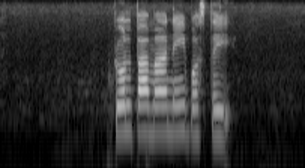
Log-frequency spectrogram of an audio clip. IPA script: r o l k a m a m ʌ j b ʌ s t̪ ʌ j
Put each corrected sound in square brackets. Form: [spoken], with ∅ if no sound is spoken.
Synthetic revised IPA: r o l [p] a m a [n] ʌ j b ʌ s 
